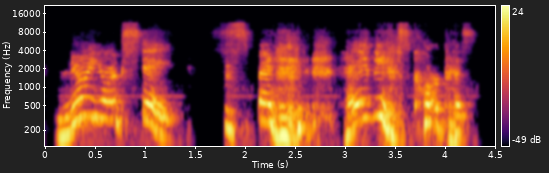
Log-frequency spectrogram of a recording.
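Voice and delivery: high-pitched laughter through the words. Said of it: "I'm laughing 'cause the only response".

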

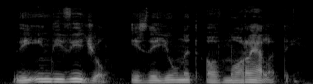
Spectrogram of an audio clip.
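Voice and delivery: bad, mangled, put-on Russian accent. A speaker going through a text quotes Ayn Rand in a bad Russian accent. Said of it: "in her great Russian accent that I'm about to butcher already".

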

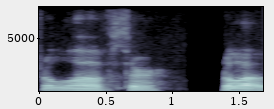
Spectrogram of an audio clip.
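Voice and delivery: whispering in a character voice. Playing a character who leans to another's ear: whispering in character. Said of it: "go up to his ear and be like".

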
